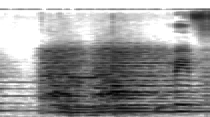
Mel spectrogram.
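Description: An Arabic orchestra's bowed string section plays a melodic instrumental phrase in stepping notes. The phrase enters after a brief drop in level about half a second in.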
